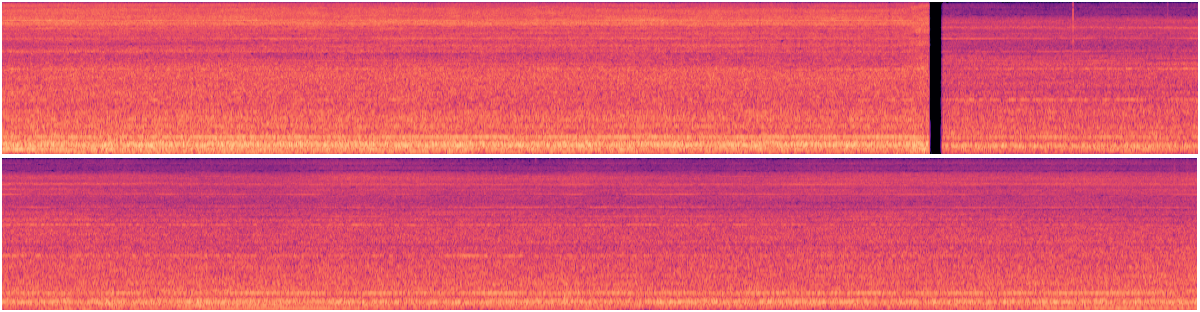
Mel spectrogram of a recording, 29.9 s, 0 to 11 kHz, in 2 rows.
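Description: Twin turboprop engines of a Beech King Air 250 running steadily. About twelve seconds in, the sound drops out for an instant and is replaced by the slightly quieter, steady drone of a De Havilland Canada Dash 8-200's two turboprops on approach with the landing gear down.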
